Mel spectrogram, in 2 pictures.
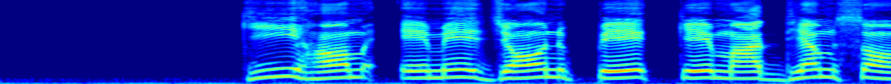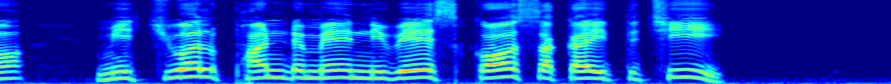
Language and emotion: Maithili, neutral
